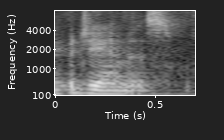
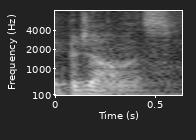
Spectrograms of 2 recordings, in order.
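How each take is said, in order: First: "pajamas" with a JAM vowel; other people's pronunciation. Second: Said in the usual way. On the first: Shown as a demonstration. Showing how some people say it, JAM pronunciation. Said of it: "Some people say pajamas". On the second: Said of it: "I say pajamas".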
